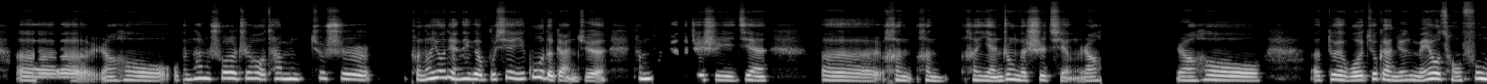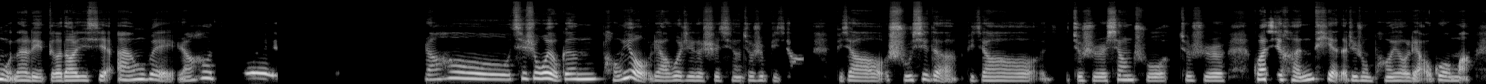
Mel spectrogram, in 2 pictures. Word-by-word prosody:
呃 175 -1 0
然 180 - -3
后 185 -3 -1
我 - - -8
跟 230 - -3
他 270 +3 +2
们 280 - +4
说 280 +2 +1
了 275 - +6
之 280 +2 -1
后， 260 -4 +2
他 260 +2 -4
们 250 -1 +4
就 280 - -4
是 235 -6 +1 0.3
可 230 - -4
能 240 +6 +4
有 315 +2 +5
点 280 -6 +3
那 260 - +5
个 245 -2 +6
不 230 +1 -2
屑 270 +4 0
一 260 - +3
顾 330 +4 +1
的 - - +4
感 - - -1
觉。 - - -1 0.2
他 - - -7
们 255 - +8
不 - - -32
觉 - - -46 0.2
得 210 - -15
这 220 - -1
是 205 0 -2
一 190 -1 +1
件， 185 -1 0 0.5
呃， 185 -5 -1
很 190 -3 -2
很 175 -6 -4
很 205 -2 -3
严 175 -2 +2
重 235 +2 +3
的 190 - +1
事 205 +2 0
情。 275 +9 -5
然 175 -4 -3 0.8
然 185 0 -1
后， 190 -4 +2 0.4
呃， 200 - -4
对， 220 +1 +2
我 195 +1 +3
就 255 - 0
感 220 -5 +1
觉， 195 +2 -1
没 195 -2 0
有 265 +2 +7
从 195 -7 -4
父 275 +6 +4
母 240 -6 +6
那 190 0 0
里 175 -3 -1
得 175 0 0
到 185 0 +4
一 185 0 0
些 190 +1 -1
安 210 +5 0
慰， 235 -3 0
然 185 - -5
后 295 +7 0 2.2
然 225 +1 -5
后 255 -5 +2
其 265 +3 -2
实 275 +1 +1
我 270 +1 +7
有 - - +5
跟 245 0 +3
朋 200 0 -6
友 295 -1 +4
聊 180 -3 -4
过 195 +2 -1
这 185 0 -4
个 180 - -2
事 180 - -6
情， 175 0 -8
就 185 +3 -7
是 190 +1 -5
比 185 -4 -14
较 - - -17 0.5
比 - - -14
较 170 -3 -3
熟 195 0 0
悉 215 +4 -1
的， 205 +3 -4
比 180 - -11
较 175 0 -4 0.3
就 180 - -3
是 175 -1 -3
相 210 +3 0
处 170 -5 -4
就 190 - -6
是 175 -2 -2 0.3
关 235 0 +4
系 - - 0
很 205 +1 0
铁 255 -1 0
的 - - -2
这 185 - -1
种 180 -2 -3
朋 170 +2 -4
友 175 -1 -1
聊 - - -3
过 195 -3 -1
嘛。 175 -1 -3
200 Hz, 230 characters per minute, -20 LUFS, 180-245 Hz, 2.2 s, 们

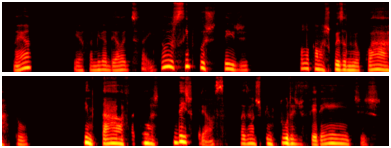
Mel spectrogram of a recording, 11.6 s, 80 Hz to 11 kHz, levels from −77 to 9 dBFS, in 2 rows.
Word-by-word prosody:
né. 195 +11 -2 0.7
E 145 - -14
a 140 - -15
família 155 +2 -8
dela 145 +1 -8
é - - -10
disso 155 +6 -13
aí. 190 - -20
Então 210 - -2
eu 260 - +3
sempre 270 +4 -2
gostei 190 -3 -2
de 150 -1 -15 0.7
colocar 195 -2 -7
umas 150 -6 -4
coisa 160 0 0
no 150 - -2
meu 140 -2 -5
quarto, 150 -3 -5 0.8
pintar, 170 -3 +6
fazer 155 0 -24
umas 175 -5 +3 0.2
desde 220 +1 +7
criança. 135 +5 -7 0.2
Fazer 165 0 -3
umas 155 -3 -2
pinturas 160 +2 +1
diferentes 150 - -3
160 Hz, 145 wpm, -23 LUFS, 145-185 Hz, 0.8 s, desde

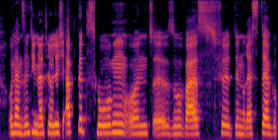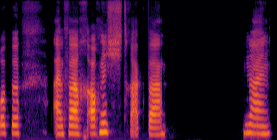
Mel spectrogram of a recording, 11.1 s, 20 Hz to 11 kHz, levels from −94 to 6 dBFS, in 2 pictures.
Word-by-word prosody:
und 190 - -1
dann 195 -2 +3
sind 195 +3 -1
die 210 - +1
natürlich 195 +1 +2
abgezogen 205 -3 +1
und, 185 +1 -3
äh, - - -1
so 175 0 -6
war 165 -1 +6
es 175 -1 -8
für 190 -2 -1
den 175 +1 -5
Rest 165 +2 -3
der 185 -2 +4
Gruppe 190 +2 -3 0.6
einfach 175 0 +2
auch 180 +1 +3
nicht 215 0 +1
tragbar. 160 0 -1 1.6
Nein. 185 -2 -1
185 Hz, 115 wpm, -24 LUFS, 175-200 Hz, 1.6 s, war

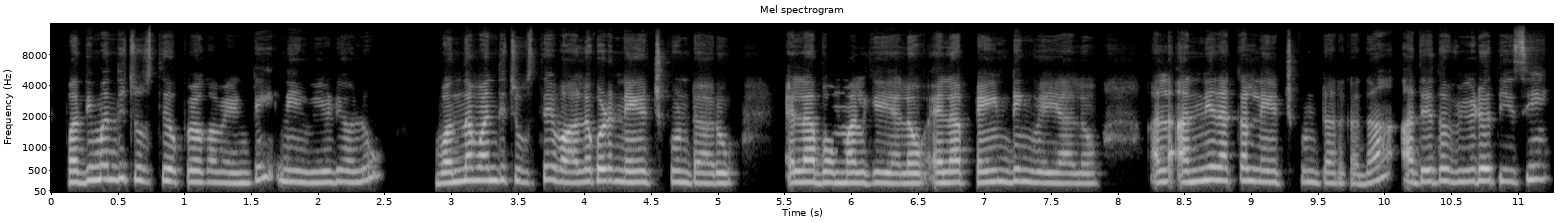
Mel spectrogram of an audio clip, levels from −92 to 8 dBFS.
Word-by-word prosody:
10 240 +4 +3
మంది 305 +1 +2
చూస్తే 275 -1 -4
ఉపయోగం 240 -1 -1
ఏంటి 225 +7 -2 0.2
నీ 250 - 0 0.2
వీడియోలు? 240 +4 -2 0.5
100 245 +4 +5
మంది 280 +1 +3
చూస్తే 250 +1 -5
వాళ్ళు 235 +1 +2
కూడా 265 0 +5
నేర్చుకుంటారు. 230 -2 -1 0.5
ఎలా 240 +1 +5
బొమ్మలు 225 -1 +2
గీయాలో, 215 -1 +1 0.2
ఎలా 235 +1 +4
పెయింటింగ్ 250 +1 +1
వేయాలో. 215 -1 -3 0.5
అలా - - +2
అన్నీ 260 +4 +2
రకాలు 275 0 0
నేర్చుకుంటారు 230 -1 -5
కదా! 220 +7 -1 0.2
అదేదో 250 +2 0
వీడియో 260 +1 +3
తీసి 255 +3 -3
240 Hz, 145 wpm, -22 LUFS, 225-260 Hz, 0.5 s, 100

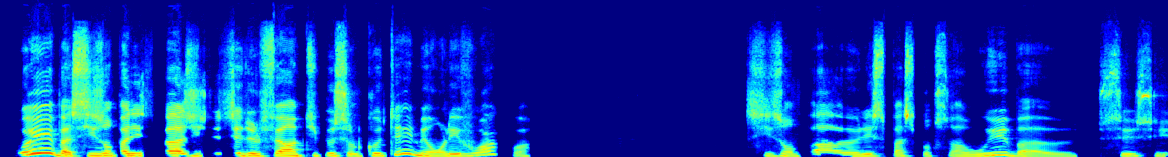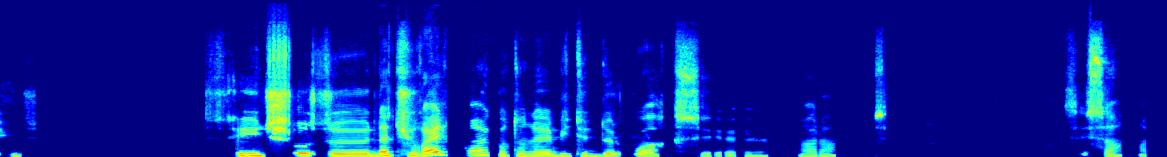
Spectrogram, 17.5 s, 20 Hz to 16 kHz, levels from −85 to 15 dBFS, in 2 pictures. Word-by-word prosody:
Oui, 425 - +8 0.2
bah, 190 - +7
s'ils 205 +3 +2
ont 220 - +3
pas 210 0 +2
d'espace, 215 +1 +4
ils 195 0 -3
essaient 400 - -3
de 210 - +4
le 205 - +4
faire 205 +3 +4
un 205 - +5
petit 200 +2 -8
peu 220 - -3
sur 200 -2 -1
le 180 - -8
côté, 220 - -1
mais 215 -5 +2
on 185 - -2
les 185 +1 +2
voit, 255 - -4
quoi. - - -12 1.6
S'ils 185 -5 -8
n'ont 185 -2 -5
pas, 190 0 -4 0.2
heu, 165 - -4
l'espace 180 +1 -2
pour 170 -1 -13
ça 170 - -9
oui, 220 +12 -2
bah, 165 - -5
heu, 70 0 -11 0.2
c'est 175 +2 -8
c'est 195 -3 -2
u 160 - -13 1.4
c'est 205 - -7
une 200 - 0
chose, 230 -3 +2
heu, 185 -1 +1
naturelle, 210 +8 +2
quoi, 235 +1 -5
hein, - - -4
quand 200 -1 -9
on 195 - -4
a 185 - -5
l'habitude 180 0 -7
de 190 - -3
le 180 - -8
voir. 185 +1 -6
C'est, - - -6
heu - - -15 0.5
voilà, 170 +1 -14 0.3
c - - -5 1.3
C'est 355 - -21
ça, 180 - -2
ouais. - - -18
195 Hz, 190 wpm, -18 LUFS, 180-215 Hz, 1.6 s, Oui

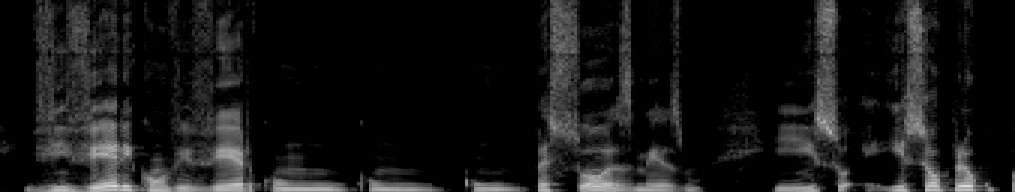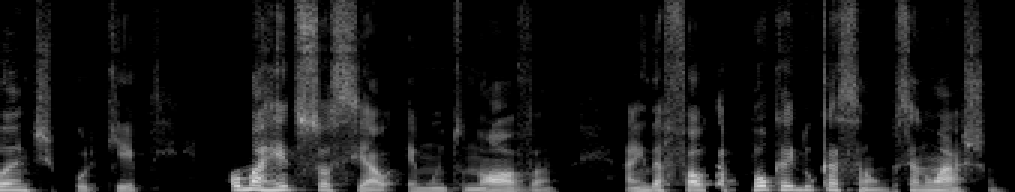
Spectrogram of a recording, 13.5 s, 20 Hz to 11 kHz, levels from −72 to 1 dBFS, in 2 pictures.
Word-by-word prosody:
viver 150 - +4
e 200 - +5
conviver 125 - 0
com 110 -5 -4
com 100 -4 -8 0.2
com 110 -3 -8
pessoas 165 - +1
mesmo. 95 -3 -7 0.5
E 120 +4 -6
isso 145 - -1
e 175 - -10
isso 170 +4 0
é - - +7
o 195 - +5
preocupante, 195 -4 +2
porque 120 -1 -9 0.5
como 205 +3 +6
a - - +9
rede 195 +2 +2
social 135 - -1
é 130 - -8
muito 125 -2 -10
nova, 110 - +1 0.4
ainda 150 +6 -2
falta 165 +2 +1
pouca 205 +1 +5
educação, 190 - -3
você 115 +9 -6
não 155 +2 +1
acha? 105 - 0
130 Hz, 135 wpm, -24 LUFS, 110-175 Hz, 0.5 s, a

